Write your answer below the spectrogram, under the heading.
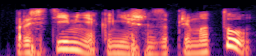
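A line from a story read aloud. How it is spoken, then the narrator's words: Calm. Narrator (Russian): спокойно вступил Рэндальф Ли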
